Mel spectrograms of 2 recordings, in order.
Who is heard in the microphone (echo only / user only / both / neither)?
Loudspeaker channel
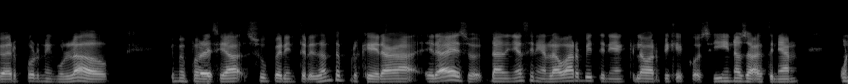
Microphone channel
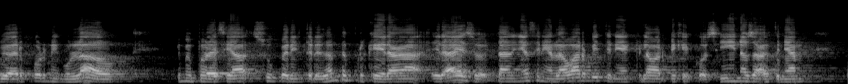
echo only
